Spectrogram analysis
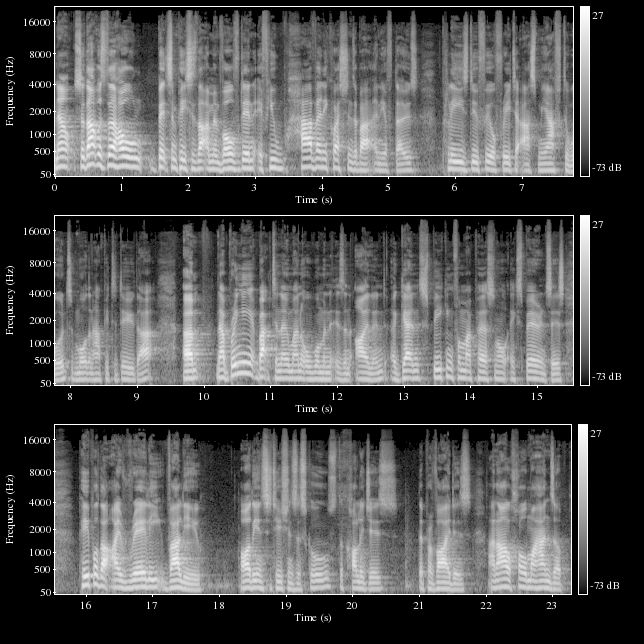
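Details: Adult male speaker; no disorder.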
